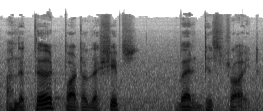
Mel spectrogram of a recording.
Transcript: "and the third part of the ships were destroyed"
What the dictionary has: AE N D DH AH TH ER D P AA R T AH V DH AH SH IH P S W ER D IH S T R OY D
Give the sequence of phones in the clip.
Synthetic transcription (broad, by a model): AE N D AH T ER D P AA R T AH V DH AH SH IH P S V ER D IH S T R OY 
